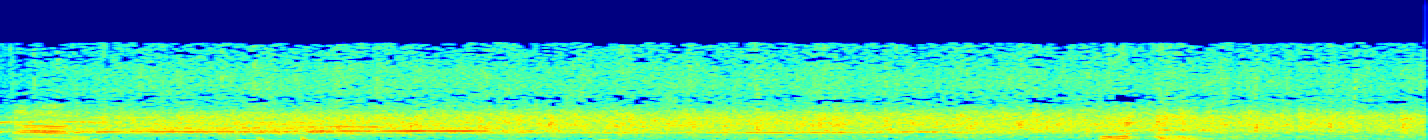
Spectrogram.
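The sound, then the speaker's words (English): A large audience claps steadily for about seven seconds, a dense, even wash of applause that holds its loudness throughout, with faint cheering mixed in, applauding people honored on stage at a Cardinals baseball event. “I just want to thank again and get a round of applause for all these amazing people.”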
